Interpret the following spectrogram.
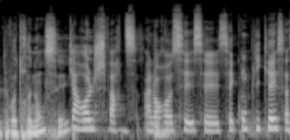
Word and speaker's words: Szwarc: Je ne me rappelle plus votre nom, c'est Carole Schwartz. Alors c'est compliqué, ça s'écrit.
